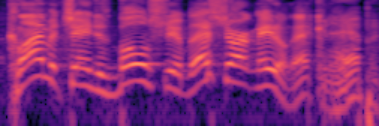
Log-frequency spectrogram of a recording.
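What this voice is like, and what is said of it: Put-on Southern US accent. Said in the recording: “Why do you have a southern accent?”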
